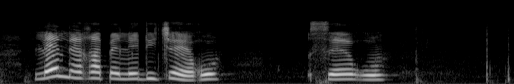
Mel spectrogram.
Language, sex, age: Northern Sotho, female, 20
